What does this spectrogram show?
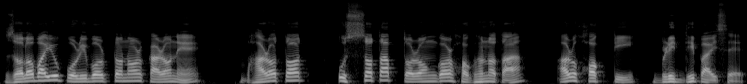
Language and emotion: Assamese, neutral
